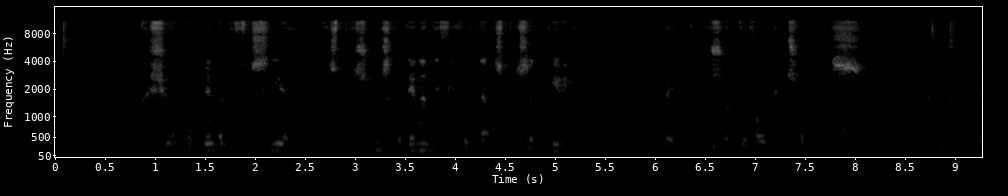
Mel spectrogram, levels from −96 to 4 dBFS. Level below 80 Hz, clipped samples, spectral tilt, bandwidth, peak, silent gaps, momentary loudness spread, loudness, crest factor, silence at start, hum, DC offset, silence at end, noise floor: under -90 dBFS; under 0.1%; 3 dB/octave; 11.5 kHz; -36 dBFS; none; 11 LU; -59 LUFS; 30 dB; 0.05 s; none; under 0.1%; 0 s; -86 dBFS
